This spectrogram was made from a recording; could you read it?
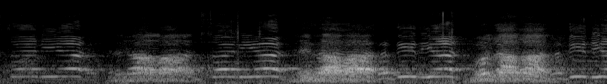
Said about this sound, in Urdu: اب جب ہم یہ حسینیت زندہ باد کے نعرے لگاتے ہیں، لوگ کہتے ہیں خود ساختہ نہیں ہے، خدا کی قسم خود ساختہ نہیں ہے،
